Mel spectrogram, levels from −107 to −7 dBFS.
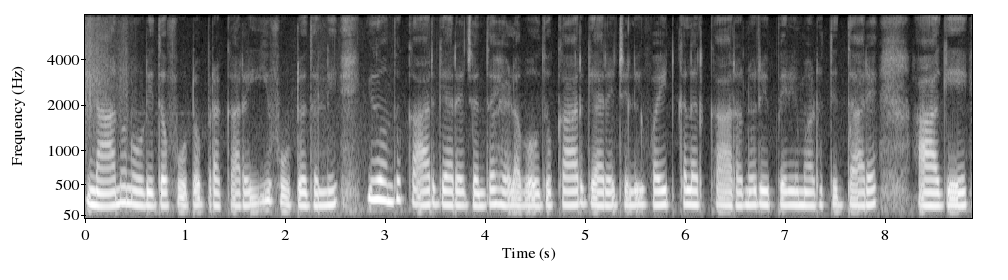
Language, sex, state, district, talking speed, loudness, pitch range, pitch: Kannada, female, Karnataka, Mysore, 140 wpm, -15 LUFS, 190-205 Hz, 200 Hz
